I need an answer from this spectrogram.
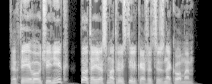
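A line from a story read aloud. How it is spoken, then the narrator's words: Demon, smirking. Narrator (Russian): Хмыкнул демон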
